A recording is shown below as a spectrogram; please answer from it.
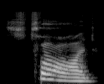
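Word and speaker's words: ض: A thick sounded letter, Sod.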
